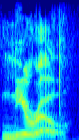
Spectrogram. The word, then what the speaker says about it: Narao: But Narao is an awesome guy. Yeah, he is. He's actually, he told us his name is pronounced Nero, but like how Oro's name is O, like Nero.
